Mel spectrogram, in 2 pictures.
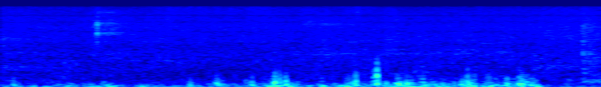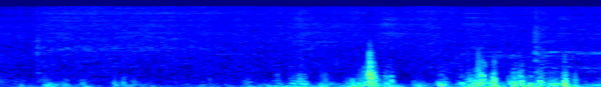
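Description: Wind buffeting the microphone of a handheld phone during an outdoor walk: an irregular low rumble that gets louder near the end.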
